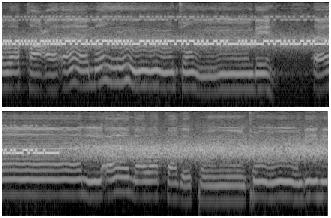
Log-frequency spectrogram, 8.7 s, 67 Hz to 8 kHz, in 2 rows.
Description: RTTY (45.45 baud, 170 Hz shift), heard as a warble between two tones, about 1260 Hz centre, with radio static and a narrow filter. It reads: … CQ DX DE N8YX N8YX K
